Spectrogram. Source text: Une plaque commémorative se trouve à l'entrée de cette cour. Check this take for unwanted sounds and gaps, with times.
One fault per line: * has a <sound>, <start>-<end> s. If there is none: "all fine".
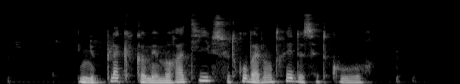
all fine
